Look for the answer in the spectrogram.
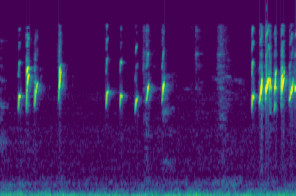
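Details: Singing European goldfinch serving as a tutor for other cage birds: a string of quick high chirps and tinkling notes, then a rapid bright twittering run at the end, with a faint low background hum.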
